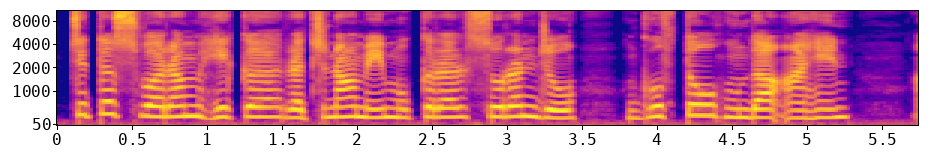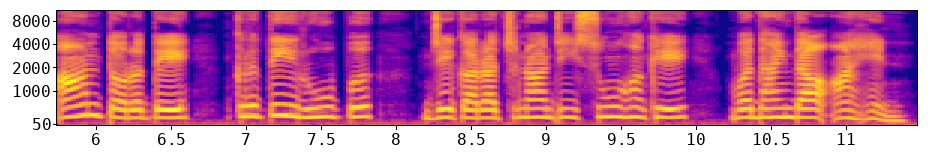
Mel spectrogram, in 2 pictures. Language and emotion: Sindhi, neutral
